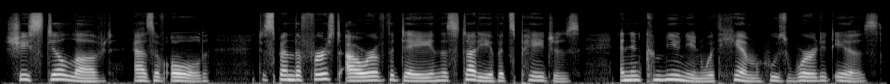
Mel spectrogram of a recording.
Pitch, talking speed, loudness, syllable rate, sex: 175 Hz, 195 wpm, -18 LUFS, 4.6 syllables/s, female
